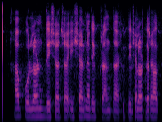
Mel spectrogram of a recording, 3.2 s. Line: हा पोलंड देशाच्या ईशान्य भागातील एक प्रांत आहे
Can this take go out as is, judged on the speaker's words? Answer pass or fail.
fail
